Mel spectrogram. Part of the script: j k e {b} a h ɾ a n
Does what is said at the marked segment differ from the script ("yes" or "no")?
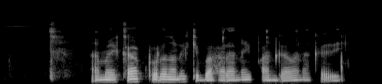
no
